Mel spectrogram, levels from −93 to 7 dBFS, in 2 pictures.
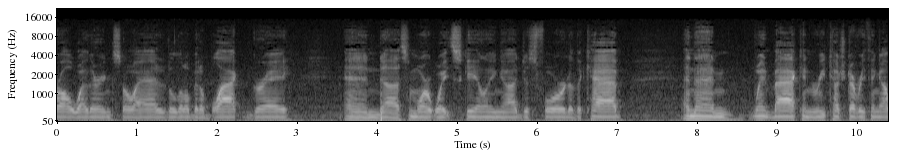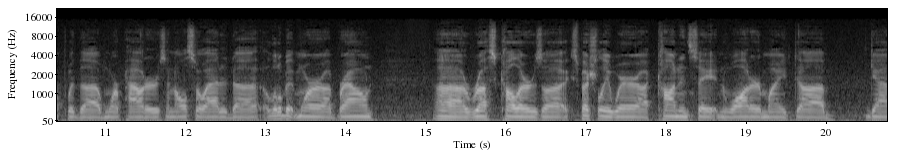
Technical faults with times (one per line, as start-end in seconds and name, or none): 4.06-4.08 loud pop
